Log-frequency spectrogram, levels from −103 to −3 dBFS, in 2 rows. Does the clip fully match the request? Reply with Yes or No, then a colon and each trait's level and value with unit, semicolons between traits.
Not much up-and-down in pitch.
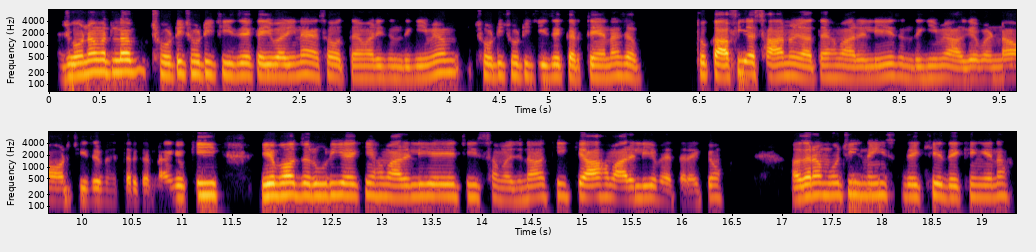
No: average, 3.6 semitones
